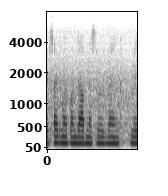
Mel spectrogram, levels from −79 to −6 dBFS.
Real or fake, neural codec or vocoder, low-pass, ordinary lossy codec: real; none; 7.2 kHz; none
